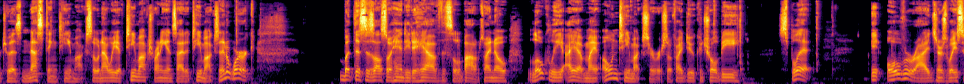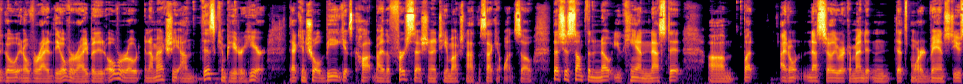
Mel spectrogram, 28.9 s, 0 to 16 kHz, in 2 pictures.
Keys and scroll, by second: 3.3 Return, 10.3 ctrl+b, 10.8 ", 21.5 typing, 23.3-24.5 typing, 28.7-28.9 typing.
